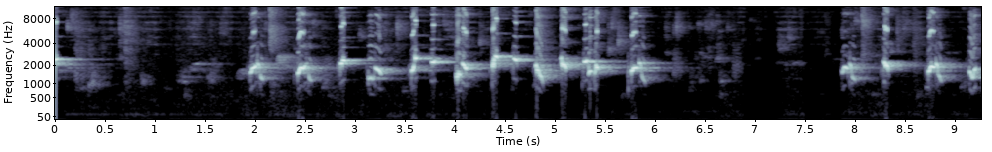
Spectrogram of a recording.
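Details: Yellow-vented bulbul (trucukan) singing an energetic, continuous 'ropel' style morning song, used as a lure to prompt other bulbuls to answer. Bubbly, fluty notes rise and fall in rapid phrases of about three notes per second, with a pause before the next burst.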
